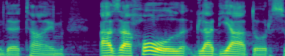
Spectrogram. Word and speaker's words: gladiator: As a whole, gladiators, with a long A in phonemic vowel length. Gladiator, not with the S, sorry, drop the S. Gladiator is how they say it in Latin.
